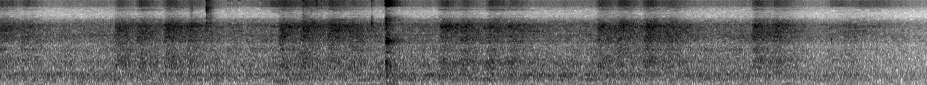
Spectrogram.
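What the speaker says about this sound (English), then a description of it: "Hold on this damn train." A train rumbles past in a steady, continuous roar that holds fairly loud throughout, with a brief clank near the middle.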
